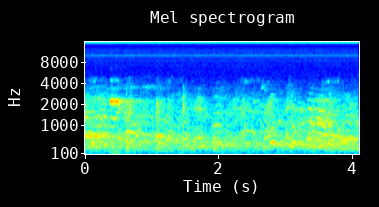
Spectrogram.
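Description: Chatter of several spectators talking at once, their voices overlapping, with one short high-pitched call or shout about half a second in.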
